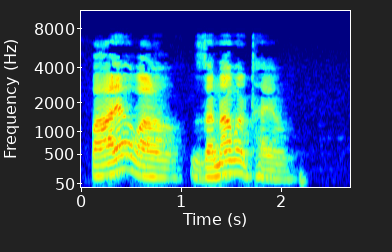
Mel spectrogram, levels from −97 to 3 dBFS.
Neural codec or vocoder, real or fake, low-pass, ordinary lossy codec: none; real; 7.2 kHz; MP3, 96 kbps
